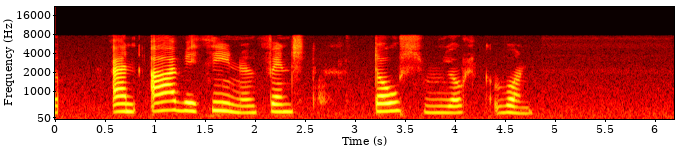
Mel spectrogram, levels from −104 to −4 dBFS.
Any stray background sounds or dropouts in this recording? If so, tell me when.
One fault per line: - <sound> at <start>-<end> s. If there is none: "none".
none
